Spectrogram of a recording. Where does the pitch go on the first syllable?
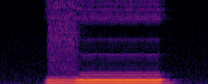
low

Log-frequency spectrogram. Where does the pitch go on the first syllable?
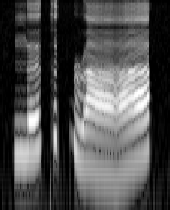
rising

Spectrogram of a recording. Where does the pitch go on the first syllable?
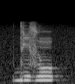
falling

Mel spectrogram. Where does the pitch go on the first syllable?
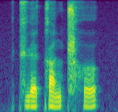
rising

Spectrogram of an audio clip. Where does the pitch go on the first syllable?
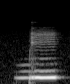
high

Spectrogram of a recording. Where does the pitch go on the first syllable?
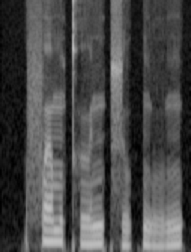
high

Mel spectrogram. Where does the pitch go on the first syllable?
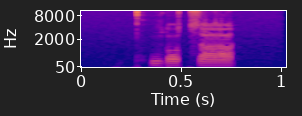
high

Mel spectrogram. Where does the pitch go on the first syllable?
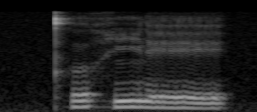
low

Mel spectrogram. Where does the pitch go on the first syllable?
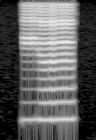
high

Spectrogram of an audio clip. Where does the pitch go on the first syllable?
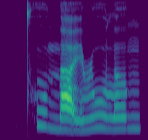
falling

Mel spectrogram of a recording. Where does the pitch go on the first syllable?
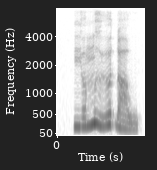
rising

